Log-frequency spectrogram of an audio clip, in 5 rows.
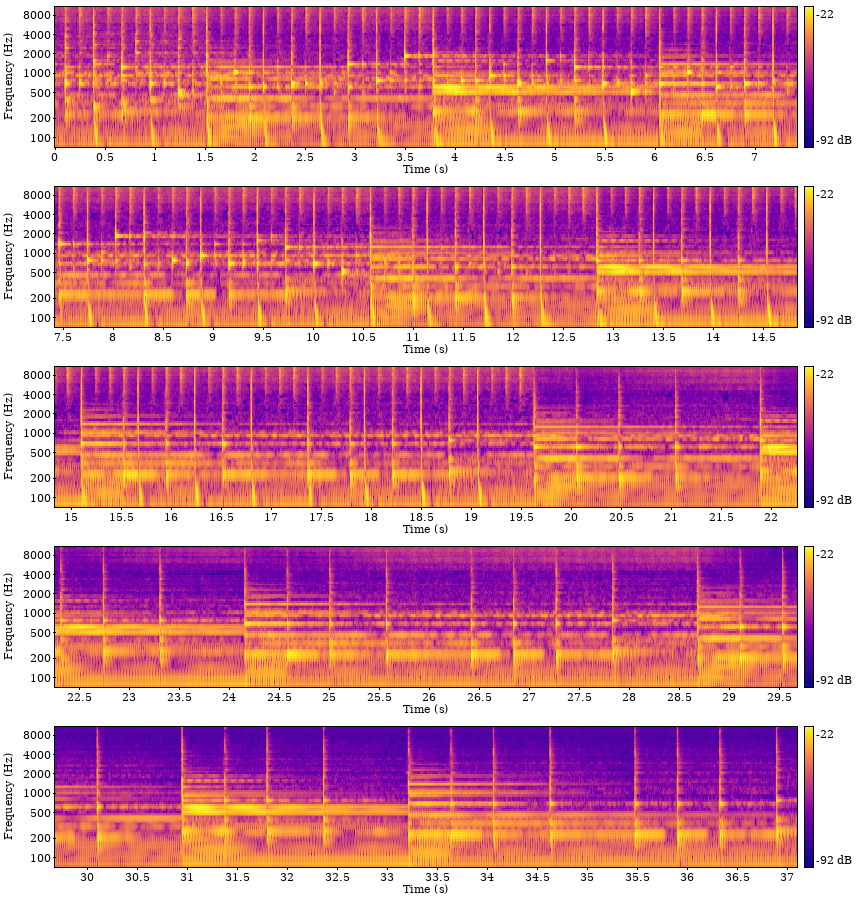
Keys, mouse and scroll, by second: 8.4 typing, 10.2-11.3 typing, 15.1 click, 34.2 click.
